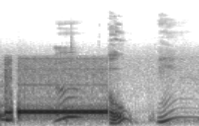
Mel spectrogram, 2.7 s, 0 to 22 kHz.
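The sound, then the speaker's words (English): A steady, continuous telephone line tone hums for just over a second, fairly loud, while a man talks over it, as a call to a 7-Eleven hotline connects after he presses 2; the tone cuts off abruptly and his speech continues afterward. “connecting us to someone already, I guess.”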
